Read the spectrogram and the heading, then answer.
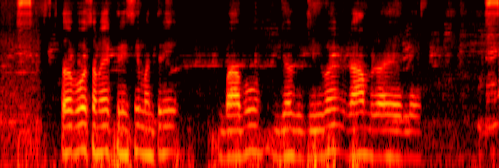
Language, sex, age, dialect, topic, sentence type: Bhojpuri, male, 31-35, Northern, agriculture, statement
